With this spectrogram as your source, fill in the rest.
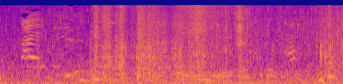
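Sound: water splashing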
